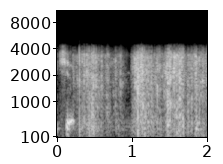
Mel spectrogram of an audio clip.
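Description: Plastic bag of kettle-cooked potato chips crinkling and rustling as it is handled, a crackly rustle that grows louder about halfway through.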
